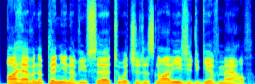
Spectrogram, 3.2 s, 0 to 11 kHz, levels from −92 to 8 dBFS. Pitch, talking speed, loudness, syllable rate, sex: 135 Hz, 300 wpm, -18 LUFS, 6.3 syllables/s, male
